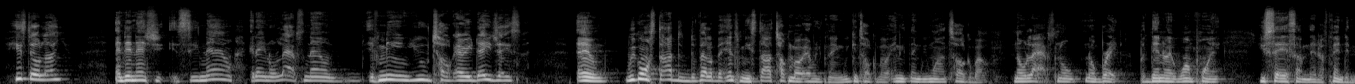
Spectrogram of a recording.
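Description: A man's fairly high, dark, mellow voice at a very fast pace, with very wide pitch swings, in a very clean recording with a silent background. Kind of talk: casual chat.

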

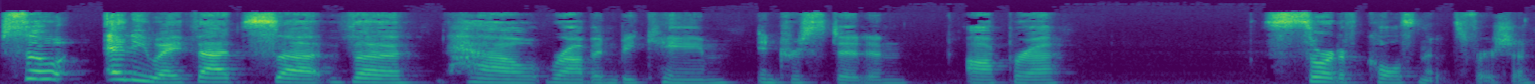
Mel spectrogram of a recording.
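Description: In an unremarkable speaking voice, a woman talks at a fairly slow pace against a quiet background. Her pitch is fairly low and her intonation fairly even. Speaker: podcast host and opera critic. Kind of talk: casual interview.

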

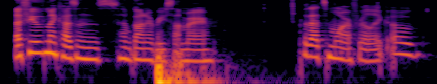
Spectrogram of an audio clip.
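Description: In a very clean recording with a silent background, a soft-spoken woman with an American accent talks at a medium pitch and a moderate pace. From Massachusetts, US. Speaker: podcaster. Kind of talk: casual interview chat.

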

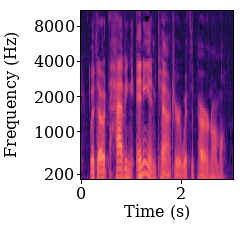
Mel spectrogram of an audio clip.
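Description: Recorded dry and close with no echo, a man at a medium pitch moves through very wide pitch swings. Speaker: radio host. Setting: studio. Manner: theatrical, rhythmic, broadcast-polished, warm and upbeat.

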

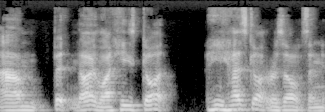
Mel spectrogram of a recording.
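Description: A man with an Australian accent talks at a moderate pace. His pitch varies in an ordinary way against a quiet background. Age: 20s. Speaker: football journalist. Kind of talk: casual chat.

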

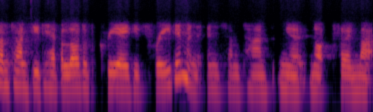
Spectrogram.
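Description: A woman's fairly low voice with an Australian accent. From Australia, Melbourne. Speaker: milliner. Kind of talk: interview. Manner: hesitant, many fillers.

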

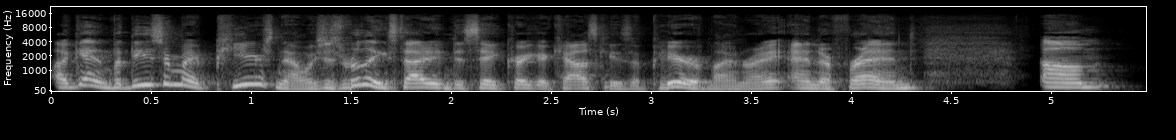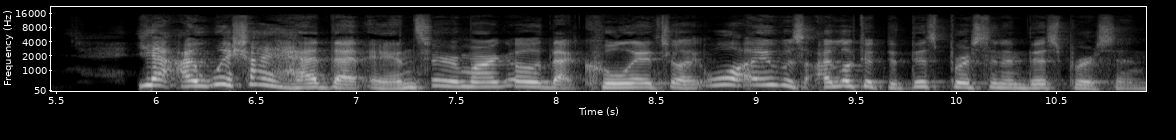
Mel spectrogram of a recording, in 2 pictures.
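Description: A man with an American accent talks at a very fast pace. His high voice swings very widely in pitch. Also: very clean recording, silent background. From Southern California, Downey. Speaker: improviser and actor. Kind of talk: interview.

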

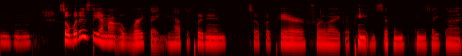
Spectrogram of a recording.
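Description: A woman with a very deep, low pitch speaks in a dark, mellow tone at a moderate pace. Her intonation is fairly even, and the sound is dry and close with no echo. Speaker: podcast host. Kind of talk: casual interview chat.

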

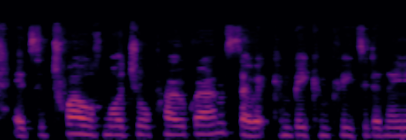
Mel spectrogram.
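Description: A woman's medium-pitched, somewhat breathy voice with a British accent, fairly even intonation and a fairly quick pace, in a dry, close sound with no echo. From Britain. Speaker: fitness program founder, pelvic floor specialist. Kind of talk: interview.

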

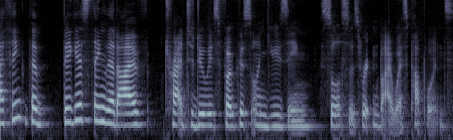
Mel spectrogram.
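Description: In an Australian accent, a woman speaks with a fairly high pitch. Her pitch variation is ordinary. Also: moderate pace. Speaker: historian, PhD student. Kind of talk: interview.

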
